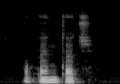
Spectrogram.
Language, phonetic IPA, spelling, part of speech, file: Polish, [ɔˈpɛ̃ntat͡ɕ], opętać, verb, LL-Q809 (pol)-opętać.wav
